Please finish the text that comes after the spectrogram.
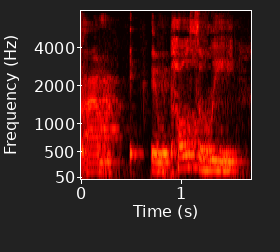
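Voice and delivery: ordinary delivery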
